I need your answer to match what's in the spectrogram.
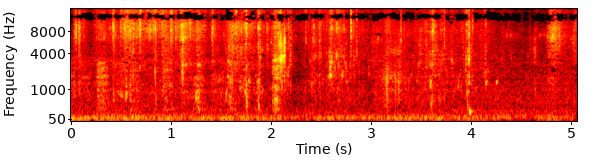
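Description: A dog, Jax, laps at water in quick, uneven wet slurps and splashy clicks over a steady low rumble, with no one speaking.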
